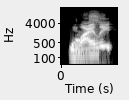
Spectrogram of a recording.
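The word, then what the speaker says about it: Wylie: them i have andrew wiley that's how you pronounce it right wiley yes uh andrew wiley who's sort of the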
